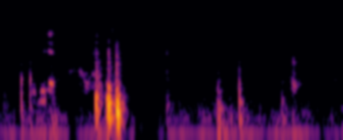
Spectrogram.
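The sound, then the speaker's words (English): Faint, irregular clicking of someone typing on a keyboard with their microphone unmuted, a few quick strikes scattered over a few seconds, with muffled voice sounds and low rumble underneath. “You gotta mute your mic you're typing.”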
